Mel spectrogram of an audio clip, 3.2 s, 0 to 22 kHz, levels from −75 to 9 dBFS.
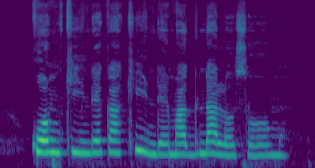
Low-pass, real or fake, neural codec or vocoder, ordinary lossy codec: none; fake; vocoder, 44.1 kHz, 128 mel bands, Pupu-Vocoder; none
